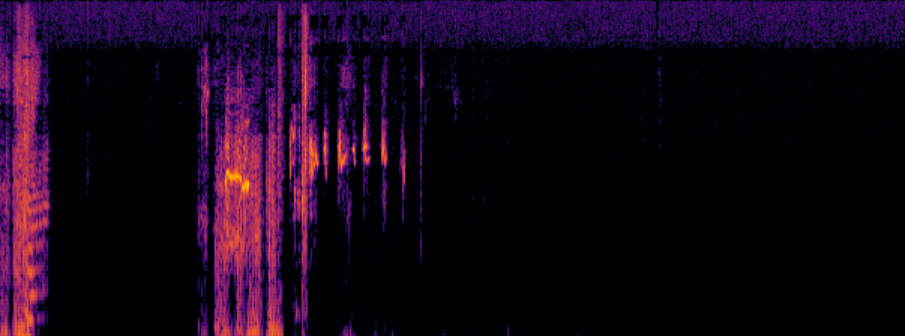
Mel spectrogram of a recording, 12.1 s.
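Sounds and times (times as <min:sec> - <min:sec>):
short high bird chirps: 0:03.0 - 0:05.5.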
